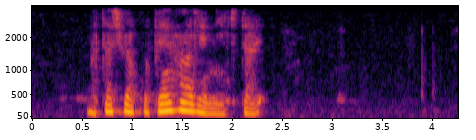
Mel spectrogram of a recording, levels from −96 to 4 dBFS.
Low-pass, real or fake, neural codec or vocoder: 3.6 kHz; fake; vocoder, 24 kHz, 100 mel bands, Vocos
